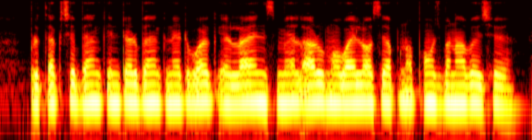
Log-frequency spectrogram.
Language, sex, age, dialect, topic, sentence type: Maithili, male, 25-30, Angika, banking, statement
